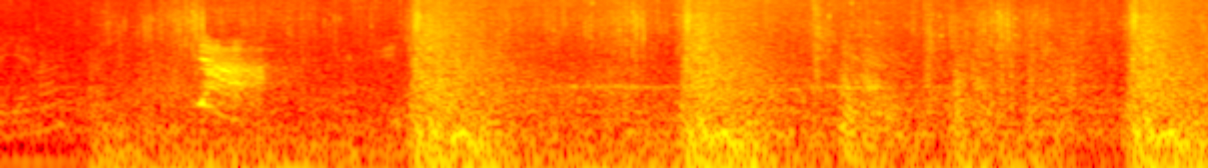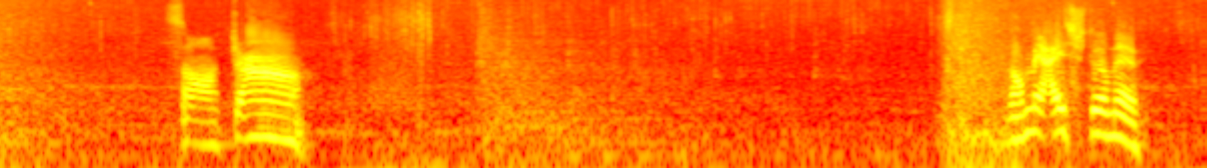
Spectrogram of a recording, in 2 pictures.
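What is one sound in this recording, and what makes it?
A magical frost spell blasts out with a loud icy whoosh.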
